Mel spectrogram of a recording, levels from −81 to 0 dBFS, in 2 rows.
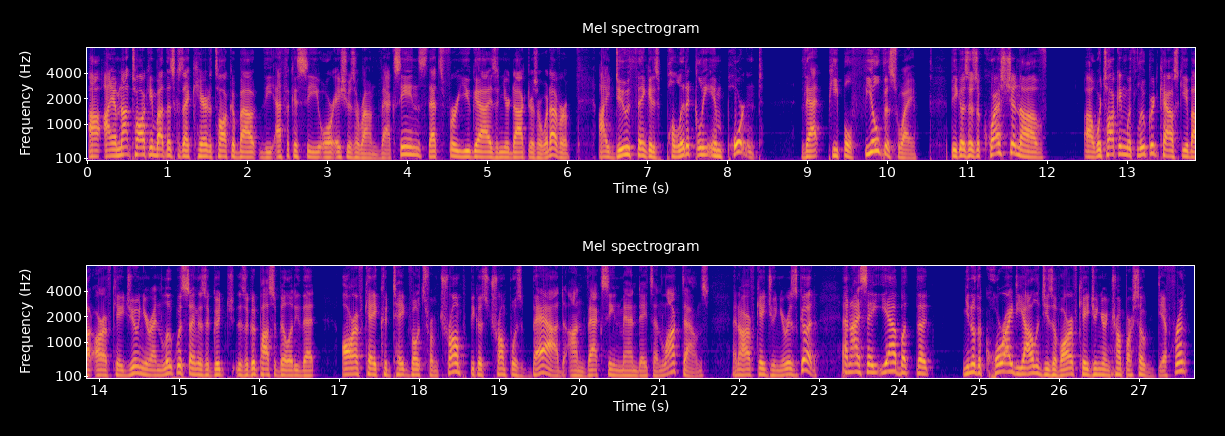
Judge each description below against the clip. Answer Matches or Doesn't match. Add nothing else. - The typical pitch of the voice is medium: Matches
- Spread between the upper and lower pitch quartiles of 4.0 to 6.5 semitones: Matches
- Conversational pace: Doesn't match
